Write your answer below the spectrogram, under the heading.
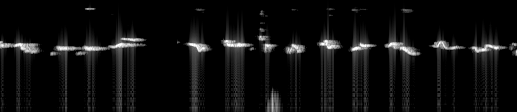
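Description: Clay-colored thrush singing a steady run of rich, slurred whistled phrases, each under a second, repeated almost without pause; a brief low thump midway.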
